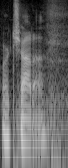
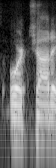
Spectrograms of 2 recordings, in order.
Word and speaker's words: horchata: answer oh Latin with horchata okay I'll TR you um I I'm sure what you wrote is spelled correct but I believe the pronunciation drops the H we said orchata yes orchata is correct orchata less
